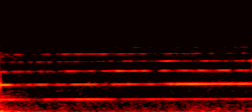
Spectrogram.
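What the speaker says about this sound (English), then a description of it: "Those are tornado sirens in my area." A distant tornado siren wails in a steady sustained tone, faint and far off, holding level over a quiet background.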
